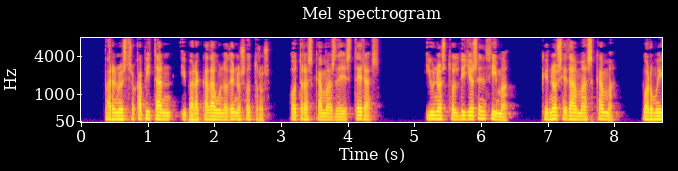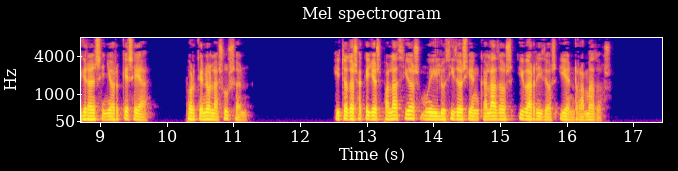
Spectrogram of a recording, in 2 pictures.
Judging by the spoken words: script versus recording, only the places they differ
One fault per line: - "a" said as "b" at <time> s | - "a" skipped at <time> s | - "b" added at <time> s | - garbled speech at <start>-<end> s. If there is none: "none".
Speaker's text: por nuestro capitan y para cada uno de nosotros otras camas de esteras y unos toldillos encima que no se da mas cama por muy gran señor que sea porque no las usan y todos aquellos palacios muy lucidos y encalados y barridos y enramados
- "por" said as "para" at 0.3 s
